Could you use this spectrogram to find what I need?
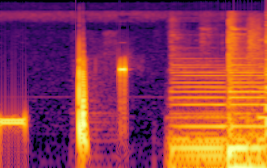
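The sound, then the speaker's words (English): Telephone sounds while a call to Casper, Wyoming is placed: a short low tone, a click, a brief high beep, then a buzzing ring tone that swells louder near the end. “we'll pick up the phone and give them a ring to Casper, Wyoming, where they're both sitting in their offices right now awaiting Paleo Nerds. The phone call.”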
